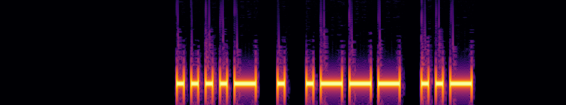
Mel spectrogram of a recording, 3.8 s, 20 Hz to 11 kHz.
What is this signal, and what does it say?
Morse code, heard as a keyed tone, about 25 wpm, 700 Hz. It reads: 4EJU
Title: Four Challenging Letter-Number Combinations 25wpm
